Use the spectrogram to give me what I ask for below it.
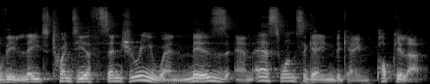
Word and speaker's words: Ms: the case until the late 20th century when Miz Ms once again became popular in the early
